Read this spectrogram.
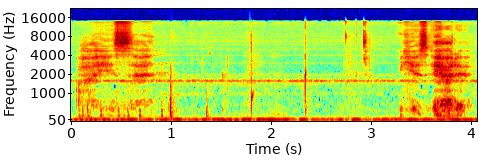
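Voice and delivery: soft breathy whisper. Real, not acted. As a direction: whisper the find. Quietly naming finds.

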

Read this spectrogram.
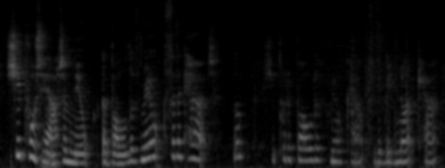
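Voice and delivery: usual speaking voice

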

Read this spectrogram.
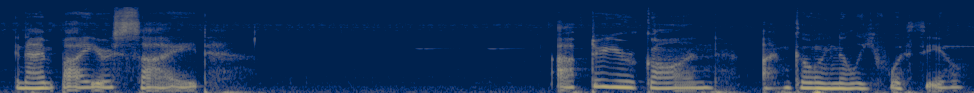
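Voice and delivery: tender whispered confession; intimate whisper. Acted. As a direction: confess it in a hushed breath. Whispered vow to die together.

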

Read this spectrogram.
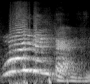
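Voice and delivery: high loud get out; shouting. Acted. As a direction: yell at him to leave. Wife throwing husband out.

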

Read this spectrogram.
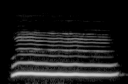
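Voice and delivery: high, loud sustained "woo"; excited whoop. Real, not acted. Streamer showing off new model, excited whoop. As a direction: let out a long gleeful whoop.

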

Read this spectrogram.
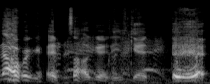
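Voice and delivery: high, cracking with laughter; forced reassurance through laughter. Acted. To the team while a teammate gets slammed, laughing reassurance. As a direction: insist it's fine while laughing.

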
